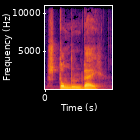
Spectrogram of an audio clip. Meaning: inflection of bijstaan: 1. plural past indicative 2. plural past subjunctive
- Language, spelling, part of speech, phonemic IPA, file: Dutch, stonden bij, verb, /ˈstɔndə(n) ˈbɛi/, Nl-stonden bij.ogg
